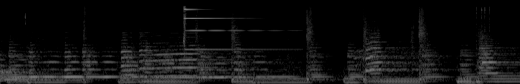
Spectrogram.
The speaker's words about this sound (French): Voilà la sonnette.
